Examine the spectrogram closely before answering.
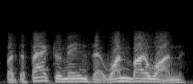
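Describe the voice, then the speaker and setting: A man reading a scripted 1940s radio news report in a measured, emphatic manner. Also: medium pitch, husky, dry recording. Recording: tinny, band-limited 1940s radio recording.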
